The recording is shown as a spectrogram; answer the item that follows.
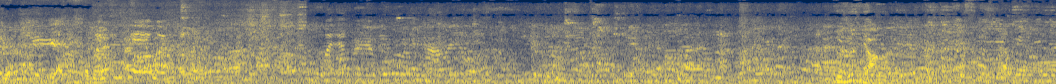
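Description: Indistinct chatter of many diners talking at once in a busy restaurant dining room, a steady babble of conversation with no single voice standing out.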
